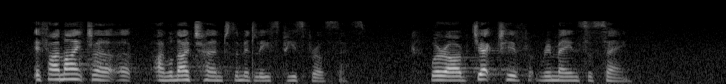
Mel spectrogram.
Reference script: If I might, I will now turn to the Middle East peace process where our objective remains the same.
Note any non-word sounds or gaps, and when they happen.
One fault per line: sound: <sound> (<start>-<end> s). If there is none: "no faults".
no faults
